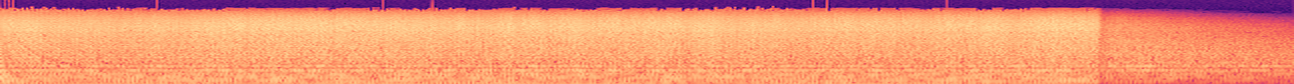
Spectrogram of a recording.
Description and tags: This sound belongs to a mini pack sounds could be used for rave or nuerofunk genres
